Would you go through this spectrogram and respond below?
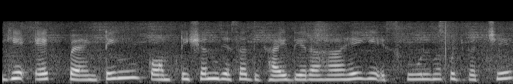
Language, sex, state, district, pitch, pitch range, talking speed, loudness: Hindi, female, Himachal Pradesh, Shimla, 240 Hz, 220-255 Hz, 165 wpm, -17 LUFS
